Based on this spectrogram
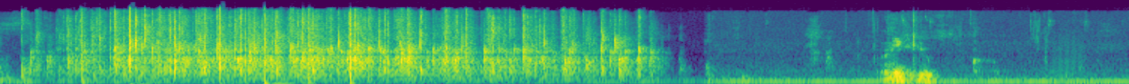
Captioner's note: applause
